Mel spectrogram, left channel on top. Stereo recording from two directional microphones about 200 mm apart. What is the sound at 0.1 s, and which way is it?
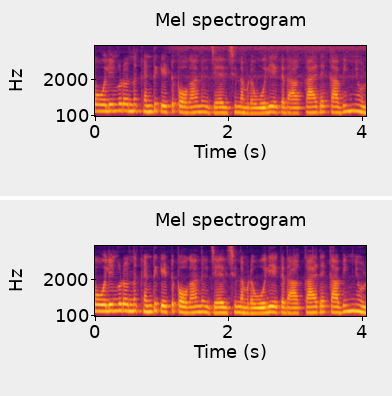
Speech, 20° right (ahead or behind).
